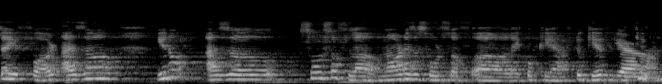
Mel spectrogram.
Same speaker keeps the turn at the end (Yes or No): Yes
